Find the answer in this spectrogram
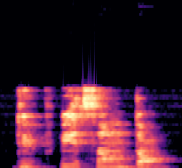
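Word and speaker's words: depuis cent ans: Следующая фраза у нас с вами читается вот таким образом. Depuis 100 ans.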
